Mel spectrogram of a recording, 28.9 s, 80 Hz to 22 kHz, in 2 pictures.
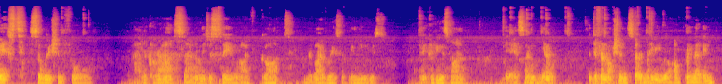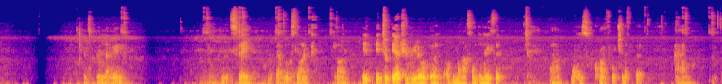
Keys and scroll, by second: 27.4 super+t, 27.8 super+space.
